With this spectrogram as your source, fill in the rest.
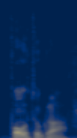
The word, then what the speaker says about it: photograph: So, where does the stress take place? It takes place in the first part on fo. We stress on fo. We place a strength or force on the first syllable and we go easy on the on the rest of the word.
